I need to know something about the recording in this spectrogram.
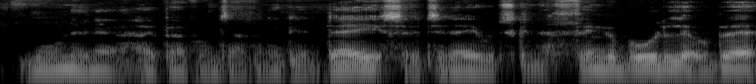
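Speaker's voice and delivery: low, laid-back, easygoing, chilled-out voice. Showing their natural speaking voice while greeting everyone, laid-back and deeper. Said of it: "it's just more laid back like that".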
